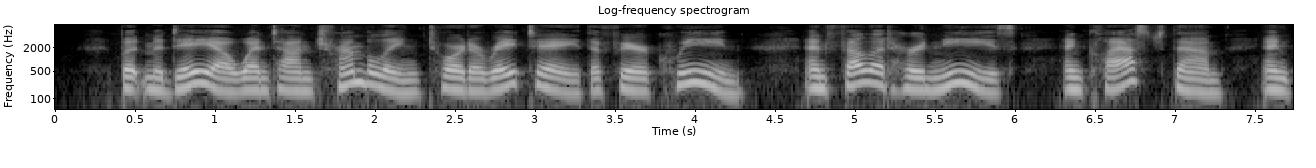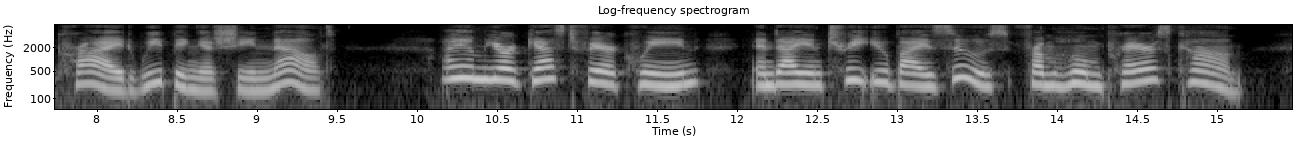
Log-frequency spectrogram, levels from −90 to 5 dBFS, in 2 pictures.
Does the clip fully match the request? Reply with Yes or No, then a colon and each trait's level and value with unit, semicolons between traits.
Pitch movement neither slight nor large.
No: wide, 6.4 semitones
